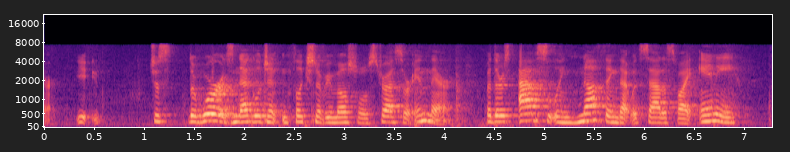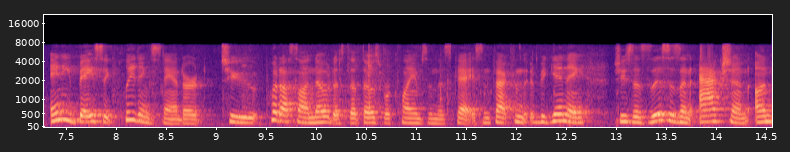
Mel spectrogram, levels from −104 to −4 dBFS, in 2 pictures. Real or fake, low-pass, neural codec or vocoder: real; 7.2 kHz; none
